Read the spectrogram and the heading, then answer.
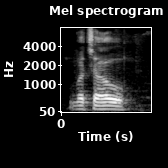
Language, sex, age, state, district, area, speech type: Hindi, male, 45-60, Uttar Pradesh, Chandauli, urban, read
